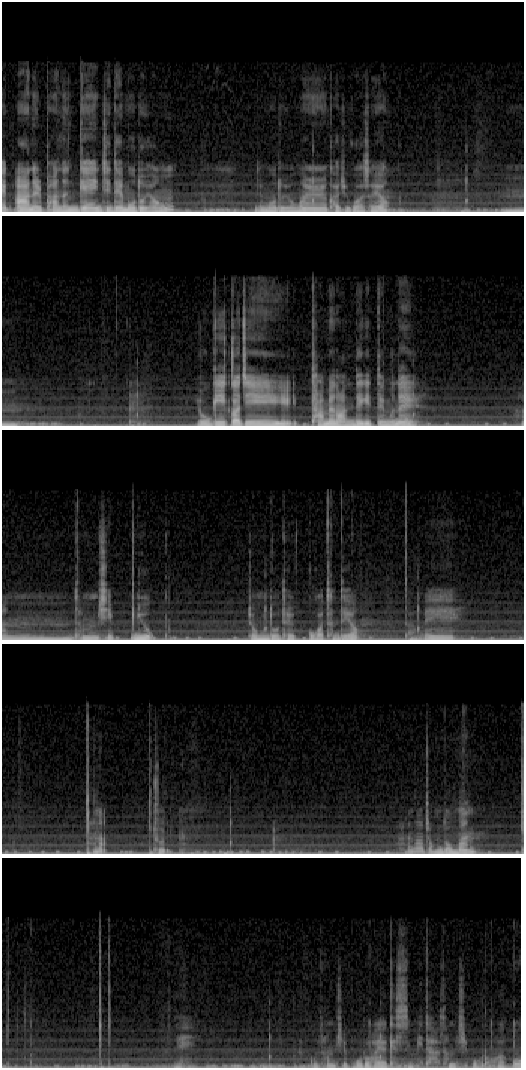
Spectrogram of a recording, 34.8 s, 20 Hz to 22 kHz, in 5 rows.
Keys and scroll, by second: 22.1 Right, 22.9 Right, 27.8 Left, 29.2 Right.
